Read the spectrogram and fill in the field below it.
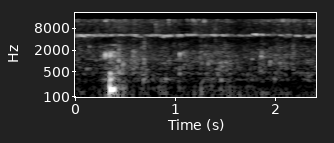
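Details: Chick-feed-reared crickets in a breeding pen produce an even, high-pitched trill throughout, broken only by a brief low knock and light scratching noises.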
